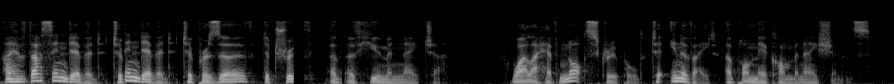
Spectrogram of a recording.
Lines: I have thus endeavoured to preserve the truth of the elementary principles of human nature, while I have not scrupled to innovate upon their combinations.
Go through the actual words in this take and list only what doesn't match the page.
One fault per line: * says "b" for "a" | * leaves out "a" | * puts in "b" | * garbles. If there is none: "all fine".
* puts in "endeavoured to"
* leaves out "the elementary principles"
